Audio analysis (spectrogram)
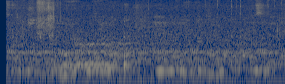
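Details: A domestic kitten murmurs while refusing to share a sock with another cat. It makes low, throaty, warbling grumbles strung together almost continuously, rising and falling in short phrases.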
